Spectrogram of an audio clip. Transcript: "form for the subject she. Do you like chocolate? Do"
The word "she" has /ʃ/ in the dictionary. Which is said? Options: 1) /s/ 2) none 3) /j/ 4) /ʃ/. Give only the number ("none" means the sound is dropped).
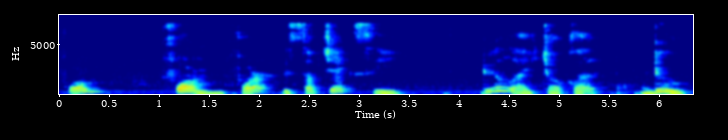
1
